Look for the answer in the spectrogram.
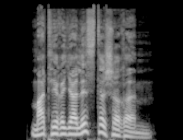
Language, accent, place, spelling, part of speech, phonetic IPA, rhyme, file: German, Germany, Berlin, materialistischerem, adjective, [matəʁiaˈlɪstɪʃəʁəm], -ɪstɪʃəʁəm, De-materialistischerem.ogg
- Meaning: strong dative masculine/neuter singular comparative degree of materialistisch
